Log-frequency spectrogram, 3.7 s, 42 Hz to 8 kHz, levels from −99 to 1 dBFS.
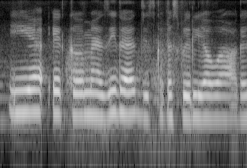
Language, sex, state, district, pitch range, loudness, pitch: Magahi, female, Bihar, Gaya, 200-230 Hz, -22 LUFS, 215 Hz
